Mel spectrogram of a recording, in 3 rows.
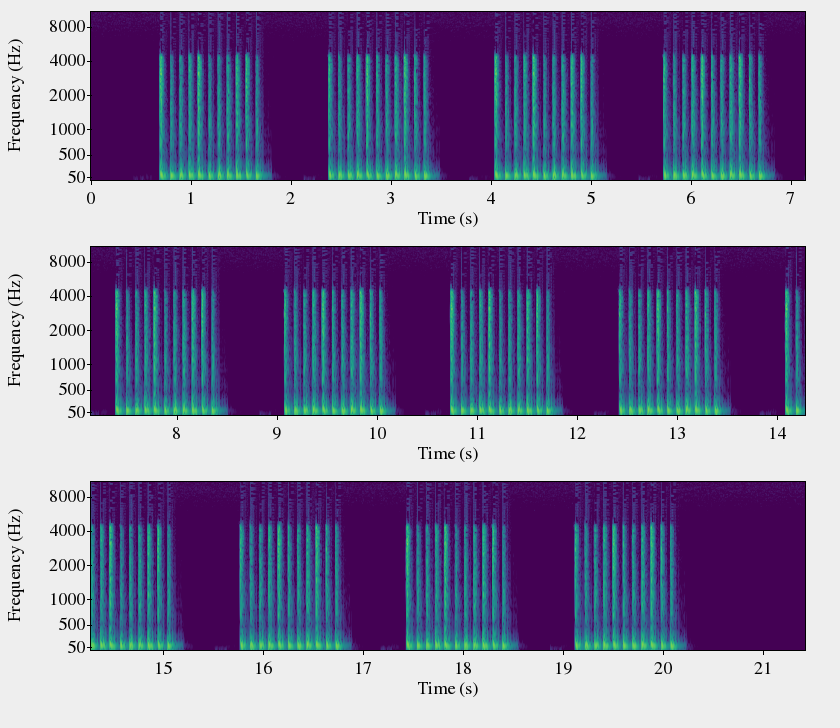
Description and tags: super11beat
Super fast beat. Repeated beat clip. Created with Musescore. Modified with Audacity. Might be useful for something.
